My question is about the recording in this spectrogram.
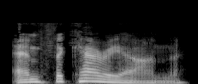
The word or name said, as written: amphikaryon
